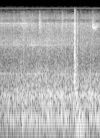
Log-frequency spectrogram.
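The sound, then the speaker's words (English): A black helicopter touches down outside a diner, its loud engine roar steady and unbroken, with one brief knock midway. “Outside the diner, a black helicopter touches down.”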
